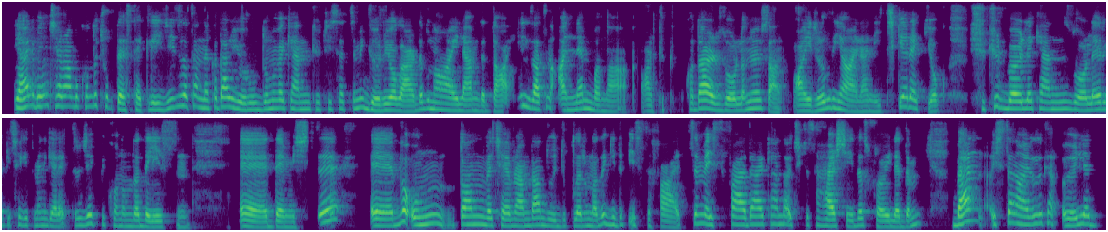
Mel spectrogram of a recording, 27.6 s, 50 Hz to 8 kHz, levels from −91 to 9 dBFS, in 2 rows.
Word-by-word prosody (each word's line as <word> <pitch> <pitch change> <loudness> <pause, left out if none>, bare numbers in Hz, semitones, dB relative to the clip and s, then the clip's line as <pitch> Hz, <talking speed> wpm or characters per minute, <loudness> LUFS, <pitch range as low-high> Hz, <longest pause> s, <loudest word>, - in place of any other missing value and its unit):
Yani, 250 +4 +4
benim 260 +1 +4
çevrem 265 -1 +1
bu 260 - -2
konuda 260 +2 -6
çok 260 -2 -8
destekleyiciydi. 180 +3 0
Zaten 270 -3 0
ne 215 - -1
kadar 245 +3 +2
yorulduğumu 185 -1 -2
ve 210 -1 -1
kendimi 190 -2 -4
kötü 185 0 -12
hissettiğimi 195 +4 -6
görüyorlardı. 160 -1 +2
Buna 185 -4 -2
ailem 155 -2 0
de 140 -1 -5
dâhil. 245 - -3
Zaten 205 +5 +2
annem 180 +5 -1
bana 145 -3 -5 0.2
artık 145 0 -11
"O - - -41
kadar 185 0 +5
zorlanıyorsan 165 +7 -1
ayrıl, 150 +7 +1
yani, 140 -11 -1
hani, 135 -1 -7
hiç 135 0 -6
gerek 235 -9 -1
yok. 140 0 -4 0.3
Şükür, 205 +3 -6
böyle, 200 0 +4
kendini 190 -1 -4
zorlayarak 180 0 +1
işe 200 - -9
gitmeni 180 -1 -8
gerektirecek 185 +7 -2
bir - - -11
konumda 160 -3 -4
değilsin." 145 -1 -2 0.6
eee, 145 -3 +4
demişti. 140 - +3 0.4
Eee, 175 +2 +6
ve - - +10
ondan 210 -2 +1
ve 185 - +4
çevremden 175 +1 0
duyduklarımla 165 0 -3
da 230 - 0
gidip 200 -2 -6
istifa 160 -6 -5
ettim 235 0 -5
ve 215 - +4
istifa 200 0 0
ederken 215 +1 -2
de - - -4
açıkçası 200 -2 -6
her 170 -2 +5
şeyi 165 -1 -2
de 180 - +3 0.2
söyledim. 150 +9 0 0.4
Ben 280 +10 +6
işten 240 +4 0
ayrılırken 225 +3 0
öyle 190 +3 +1
185 Hz, 150 wpm, -23 LUFS, 165-215 Hz, 0.6 s, ve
